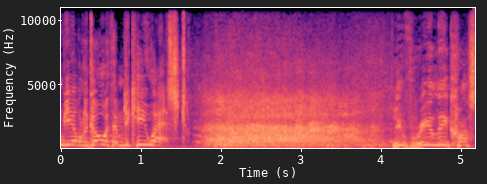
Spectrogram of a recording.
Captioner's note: laughter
